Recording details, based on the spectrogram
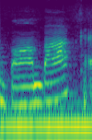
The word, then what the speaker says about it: Baumbach: This is co-written by the husband-wife team of Noah Baumbach.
